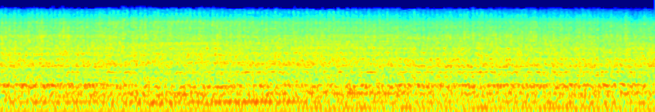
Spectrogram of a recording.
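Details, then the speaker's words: Small four-stroke petrol generator engine after fitting a four-stroke spark plug: steady, even drone at constant speed with no misfire; running smoothly, though a little too much smoke is suspected to be from overfilled oil. "okay it's like a little bit of too much smoke so what we do is we try to figure out how much oil we're gonna put on"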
